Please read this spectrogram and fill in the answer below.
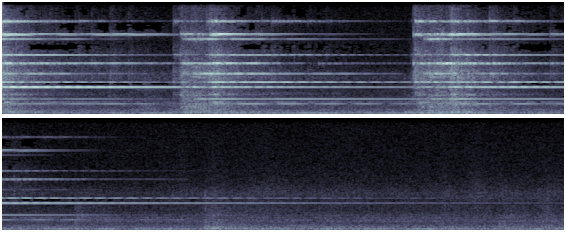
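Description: Wall-mounted three-bell sacristy bell rung by its pull cord, three rings in the first three seconds, each one ringing on and dying away slowly. It signals the priest's entrance at the start of Mass.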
